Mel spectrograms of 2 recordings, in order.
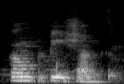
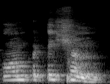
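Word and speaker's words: competition: इनको बोलते हैं कंपटीशन कंपटीशन लेकिन यह कंपटीशन नहीं होता है यह है कॉन्पिटिशन कॉन्पिटिशन ऐसे से को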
